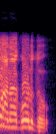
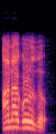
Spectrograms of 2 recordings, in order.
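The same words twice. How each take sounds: No difference in how they are said.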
